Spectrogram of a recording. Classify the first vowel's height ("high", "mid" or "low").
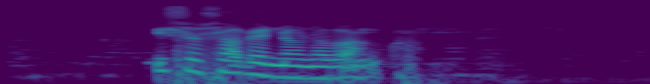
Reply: high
